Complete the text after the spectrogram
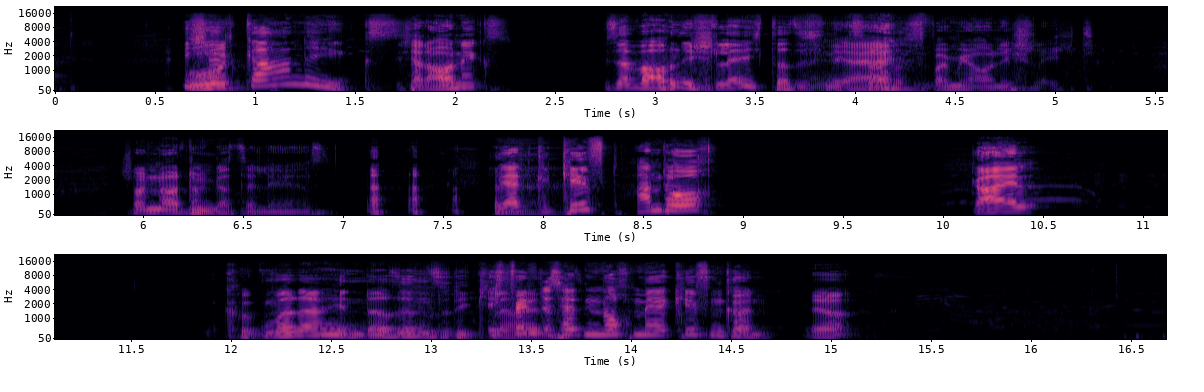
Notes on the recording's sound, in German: Sommerfest Live. Lauschet dem Live Podcast, der vor Ort gepredigt wurde.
